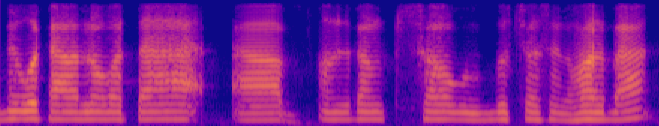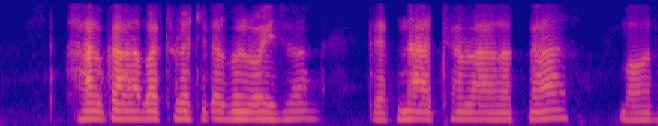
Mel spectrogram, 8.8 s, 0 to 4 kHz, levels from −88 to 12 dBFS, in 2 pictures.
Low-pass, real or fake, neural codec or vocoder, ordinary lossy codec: 3.6 kHz; fake; codec, 24 kHz, 0.9 kbps, WavTokenizer, medium music audio release; none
